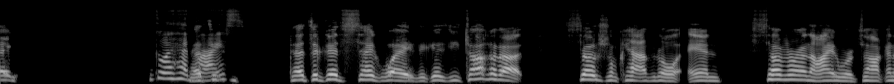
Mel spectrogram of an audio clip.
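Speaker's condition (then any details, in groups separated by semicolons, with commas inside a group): Cerebral palsy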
